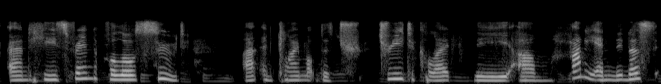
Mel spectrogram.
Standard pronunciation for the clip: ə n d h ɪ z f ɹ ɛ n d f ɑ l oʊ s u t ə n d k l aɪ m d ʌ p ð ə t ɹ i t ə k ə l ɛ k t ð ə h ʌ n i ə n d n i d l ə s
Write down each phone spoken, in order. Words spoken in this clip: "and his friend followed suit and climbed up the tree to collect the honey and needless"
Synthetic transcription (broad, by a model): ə n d h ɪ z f ɹ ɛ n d f ɑ l oʊ s u t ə n k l aɪ m ʌ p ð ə t ɹ i t ə k ə l ɛ k t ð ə h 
